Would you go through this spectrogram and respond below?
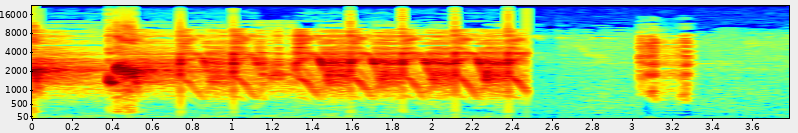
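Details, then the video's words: A lyrebird mimics other sounds: a rapid run of ringing, downward-swooping notes, about three per second, laced with sharp mechanical clicks like a camera shutter, then a brief final burst. "This one is different because the lyrebird doesn't just make scary sounds, it copies them."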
